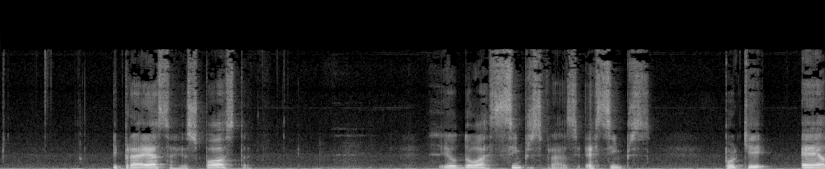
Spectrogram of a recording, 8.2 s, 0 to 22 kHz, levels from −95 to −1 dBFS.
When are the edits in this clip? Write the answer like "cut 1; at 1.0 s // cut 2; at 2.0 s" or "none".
none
